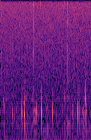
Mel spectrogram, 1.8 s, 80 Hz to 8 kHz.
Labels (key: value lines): label: biophony, knock croak
recorder: SoundTrap 300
